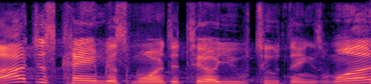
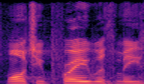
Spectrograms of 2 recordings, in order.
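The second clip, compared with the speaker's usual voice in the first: ordinary delivery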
